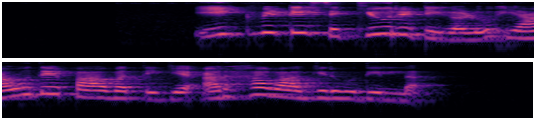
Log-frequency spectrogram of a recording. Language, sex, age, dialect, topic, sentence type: Kannada, female, 31-35, Coastal/Dakshin, banking, statement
